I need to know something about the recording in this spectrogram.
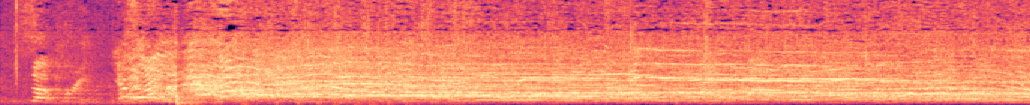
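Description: A crowd cheers and screams loudly in a large hall.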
